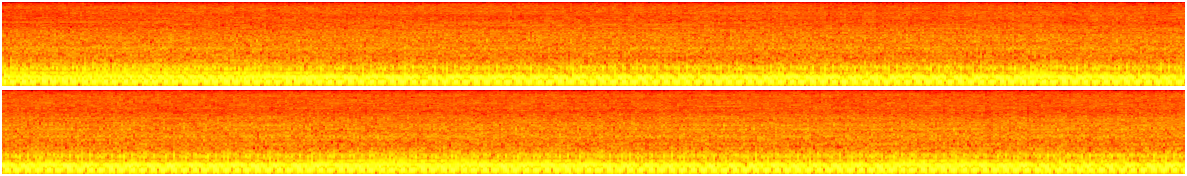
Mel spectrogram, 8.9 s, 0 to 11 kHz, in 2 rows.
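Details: 2004 Lamborghini Gallardo V10 idling with new test pipes and Supersport X-pipe exhaust: deep, loud, even idle with a steady firing beat and no misses or knocks; running smoothly.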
